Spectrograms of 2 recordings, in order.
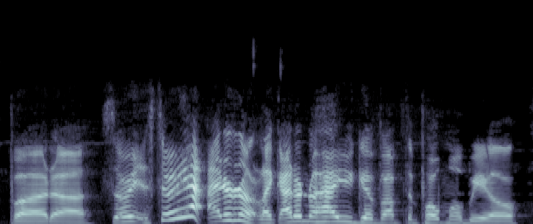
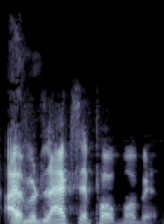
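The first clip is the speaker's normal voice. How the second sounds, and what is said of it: Attempted German accent. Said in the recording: “That wasn't a German accent either, but I'm getting closer.”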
